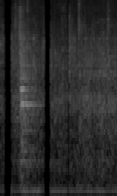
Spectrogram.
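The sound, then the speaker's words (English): Browned meat, vegetables and chicken sizzle in a pan, giving a faint, steady crackling hiss over a low hum. “my meat's browned, my vegetables are cooking, my chicken is looking finger smacking”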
